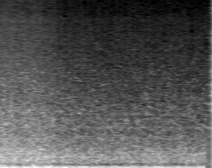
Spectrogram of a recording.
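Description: Pouring rain falls on a Carpathian mountain village as a dense, steady hiss of water, swelling slightly in the first moment and then holding constant, with no voices.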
